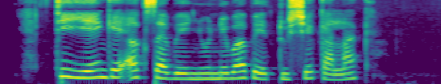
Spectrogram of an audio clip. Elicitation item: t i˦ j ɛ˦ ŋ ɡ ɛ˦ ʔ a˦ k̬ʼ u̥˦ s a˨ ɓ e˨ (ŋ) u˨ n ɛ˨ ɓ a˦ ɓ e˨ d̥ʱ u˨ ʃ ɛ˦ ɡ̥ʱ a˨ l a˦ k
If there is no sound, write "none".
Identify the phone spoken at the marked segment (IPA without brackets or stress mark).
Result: ɲ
